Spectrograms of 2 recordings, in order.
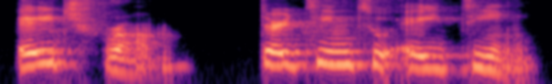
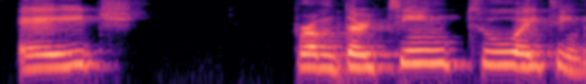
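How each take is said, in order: First: Age and from are joined into one unit. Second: Age and from are said as separate words. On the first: The speaker calls it right. "you always pronounce them together" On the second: The speaker calls it wrong. "You don't say"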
